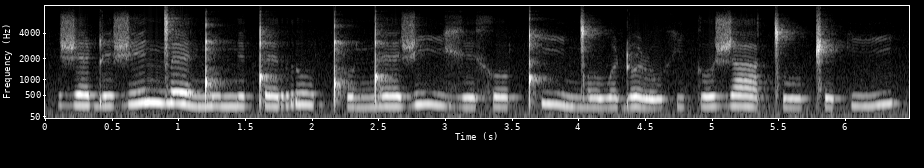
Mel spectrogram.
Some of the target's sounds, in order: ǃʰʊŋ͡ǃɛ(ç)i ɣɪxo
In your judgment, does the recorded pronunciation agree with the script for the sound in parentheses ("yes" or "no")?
no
